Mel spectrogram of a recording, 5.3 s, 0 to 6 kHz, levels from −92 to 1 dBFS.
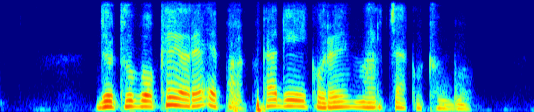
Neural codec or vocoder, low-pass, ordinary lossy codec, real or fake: codec, 44.1 kHz, 1.7 kbps, Pupu-Codec; 5.4 kHz; Opus, 16 kbps; fake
